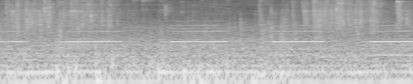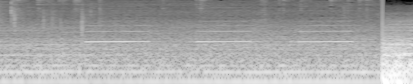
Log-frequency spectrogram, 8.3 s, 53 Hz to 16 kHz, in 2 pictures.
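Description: Bobcat T650 compact track loader's backup alarm beeping steadily, about one beep a second, over its running diesel engine, with gravel clattering out of the tipped bucket. Near the end the engine suddenly becomes much louder, as heard from inside the cab.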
